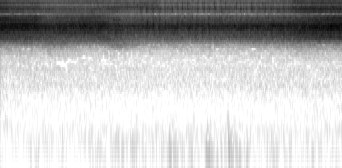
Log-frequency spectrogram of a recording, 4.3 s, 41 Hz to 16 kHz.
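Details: Mating chorus of 17-year periodical cicadas (Brood XIII, mainly Magicicada cassini) on Green Ash in Wheaton, Illinois, late May 2024: a continuous shrill whirring drone, unbroken and even throughout.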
